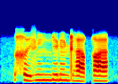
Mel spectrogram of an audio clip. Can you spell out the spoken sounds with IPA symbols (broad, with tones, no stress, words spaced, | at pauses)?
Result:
χɨ˧˩˧zĩ˧ŋi˧ ɽĩ˧ɖʱa˧˩˧ qa˧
